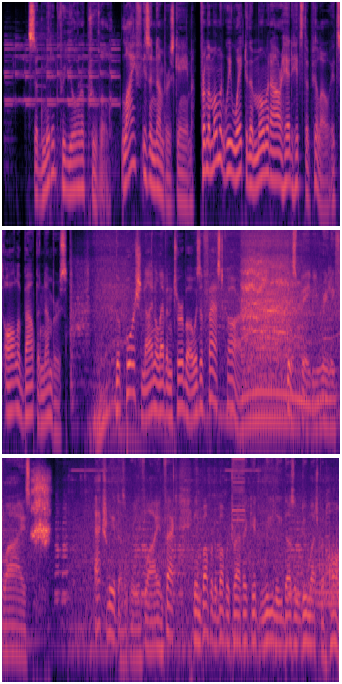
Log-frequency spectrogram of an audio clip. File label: Commercial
